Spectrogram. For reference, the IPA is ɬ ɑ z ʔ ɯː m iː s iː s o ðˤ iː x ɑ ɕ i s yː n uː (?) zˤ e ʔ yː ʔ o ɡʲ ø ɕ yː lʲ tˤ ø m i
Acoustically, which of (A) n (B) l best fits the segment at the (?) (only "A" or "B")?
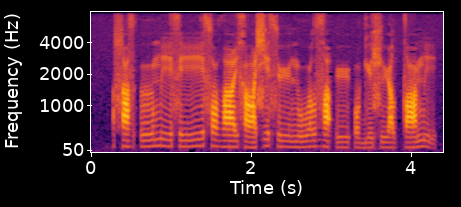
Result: B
